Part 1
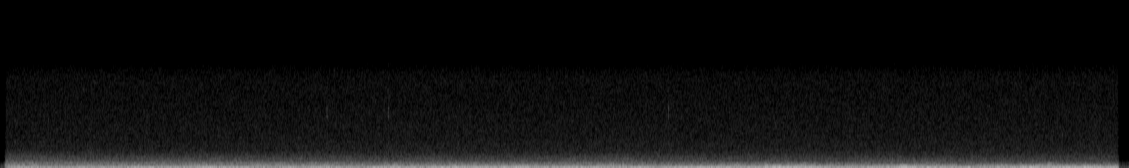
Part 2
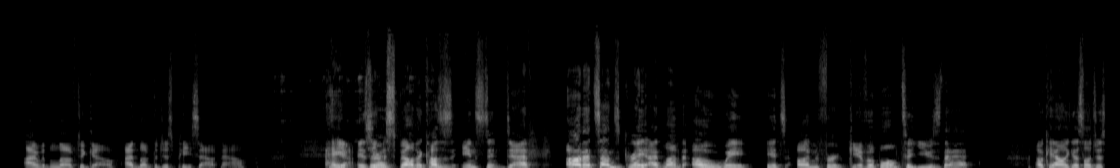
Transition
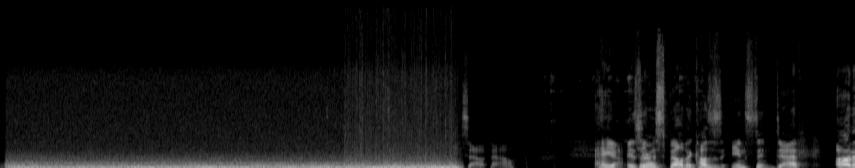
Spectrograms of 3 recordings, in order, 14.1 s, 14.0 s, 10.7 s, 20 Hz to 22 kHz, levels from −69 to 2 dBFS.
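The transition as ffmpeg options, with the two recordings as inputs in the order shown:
-filter_complex "[0:a]asettb=1/sr,asplit=3[a][b][c];[a]atrim=end=4.294[d];[b]atrim=start=4.29:end=5.8,asetpts=PTS-STARTPTS,afade=t=in:d=0.004:c=qsin,afade=t=out:st=1.506:d=0.004:c=qsin,aeval=exprs='val(0)+0.5*0.0237*sgn(val(0))':c=same[e];[c]atrim=start=5.796[f];[d][e]acrossfade=d=0.004:c1=hsin:c2=qsin[g];[g][f]acrossfade=d=0.004:c1=qsin:c2=hsin,apad=whole_dur=10.69,atrim=end=10.69,atrim=end=5.8,asetpts=PTS-STARTPTS[h];[1:a]atrim=start=2.27:end=7.32,asetpts=PTS-STARTPTS[i];[h][i]acrossfade=d=0.16:c1=tri:c2=tri"

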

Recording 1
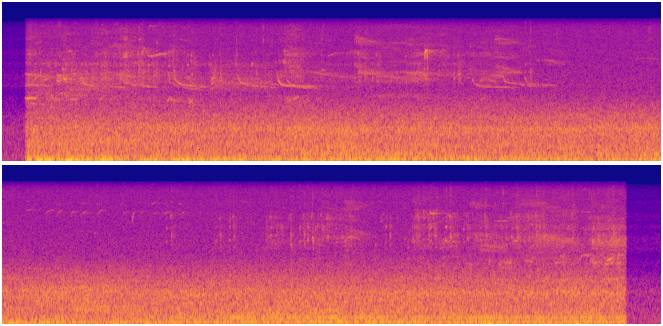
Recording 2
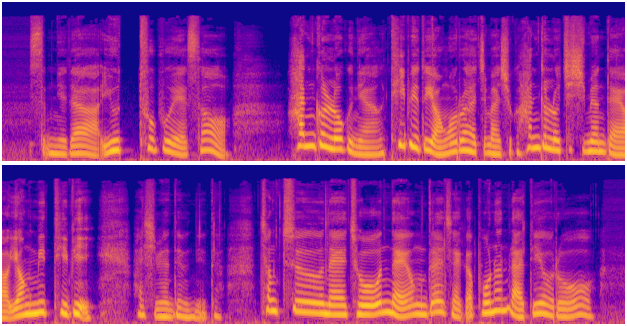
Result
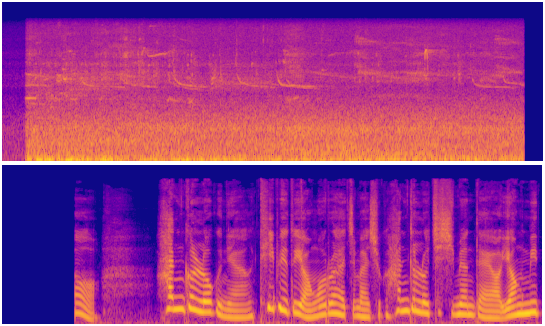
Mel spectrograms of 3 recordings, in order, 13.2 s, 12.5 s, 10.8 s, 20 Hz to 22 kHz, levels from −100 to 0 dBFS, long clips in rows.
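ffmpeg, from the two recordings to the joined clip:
-filter_complex "[0:a]apad=whole_dur=10.81,atrim=end=10.81,asplit=2[a][b];[a]atrim=end=5.22,asetpts=PTS-STARTPTS,afade=t=out:st=5.216:d=0.004:c=hsin[c];[b]atrim=start=5.22:end=6.14,asetpts=PTS-STARTPTS,volume=0[d];[1:a]atrim=start=2.04:end=6.71,asetpts=PTS-STARTPTS,afade=t=in:d=0.004:c=hsin[e];[c][d][e]concat=n=3:v=0:a=1"

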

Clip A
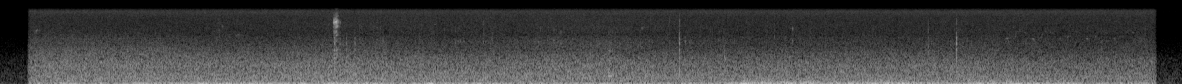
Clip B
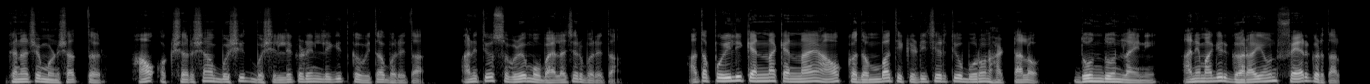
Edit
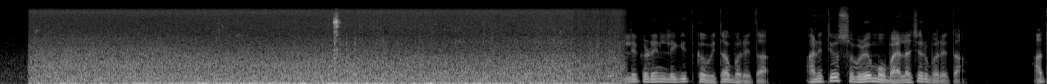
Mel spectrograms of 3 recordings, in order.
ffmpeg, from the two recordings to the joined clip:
-filter_complex "[0:a]asettb=1/sr,asplit=3[a][b][c];[a]atrim=end=5.734[d];[b]atrim=start=5.73:end=6.29,asetpts=PTS-STARTPTS,afade=t=in:d=0.004:c=qsin,afade=t=out:st=0.556:d=0.004:c=qsin,asoftclip=type=hard:threshold=-26.5dB[e];[c]atrim=start=6.286[f];[d][e]acrossfade=d=0.004:c1=hsin:c2=qsin[g];[g][f]acrossfade=d=0.004:c1=qsin:c2=hsin,apad=whole_dur=10.47,atrim=end=10.47,atrim=end=6.29,asetpts=PTS-STARTPTS[h];[1:a]atrim=start=2.76:end=7.02,asetpts=PTS-STARTPTS[i];[h][i]acrossfade=d=0.08:c1=tri:c2=tri"

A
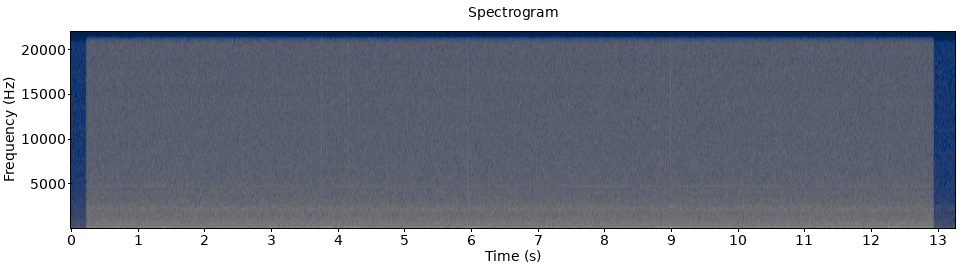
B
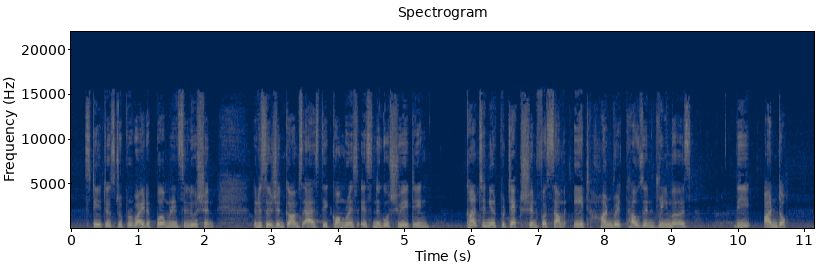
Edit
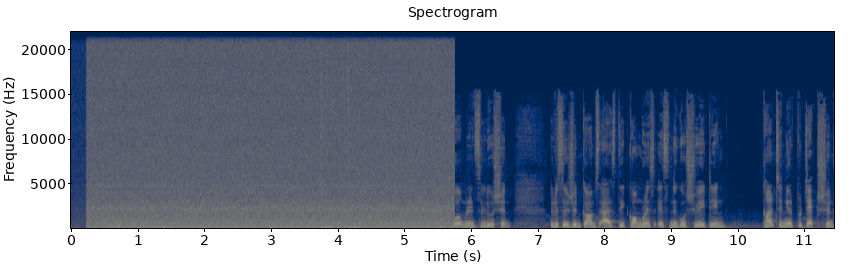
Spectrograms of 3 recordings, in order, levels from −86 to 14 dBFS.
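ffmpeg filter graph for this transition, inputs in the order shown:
-filter_complex "[0:a]apad=whole_dur=11.45,atrim=end=11.45,atrim=end=5.762[a];[1:a]atrim=start=1.308:end=7[b];[a][b]acrossfade=d=0.004:c1=hsin:c2=hsin"

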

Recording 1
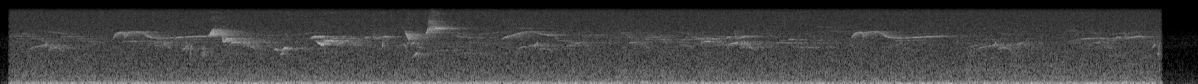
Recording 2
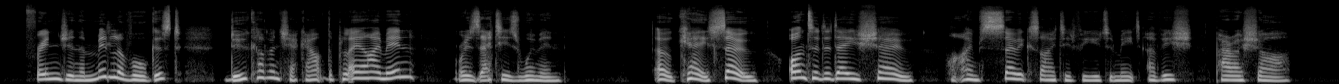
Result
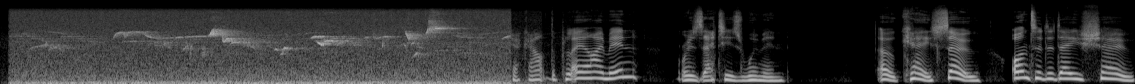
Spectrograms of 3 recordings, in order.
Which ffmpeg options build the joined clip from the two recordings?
-filter_complex "[0:a]apad=whole_dur=11.35,atrim=end=11.35,atrim=end=5.112[a];[1:a]atrim=start=2.878:end=9.12[b];[a][b]acrossfade=d=0.004:c1=hsin:c2=hsin,asplit=2[c][d];[d]afade=t=in:st=4.66:d=0.01,afade=t=out:st=5.11:d=0.01,aecho=0:1:310|620|930|1240:0.199526|0.0897868|0.0404041|0.0181818[e];[c][e]amix=inputs=2:normalize=0"

